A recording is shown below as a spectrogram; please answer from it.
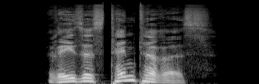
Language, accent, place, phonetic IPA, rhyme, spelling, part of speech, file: German, Germany, Berlin, [ʁezɪsˈtɛntəʁəs], -ɛntəʁəs, resistenteres, adjective, De-resistenteres.ogg
- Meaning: strong/mixed nominative/accusative neuter singular comparative degree of resistent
